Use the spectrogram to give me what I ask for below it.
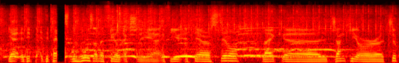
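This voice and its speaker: Noticeable background noise sits behind a man who speaks with a German accent at a fairly quick pace. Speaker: speedsoft player and guest commentator. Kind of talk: live commentary. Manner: halting.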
